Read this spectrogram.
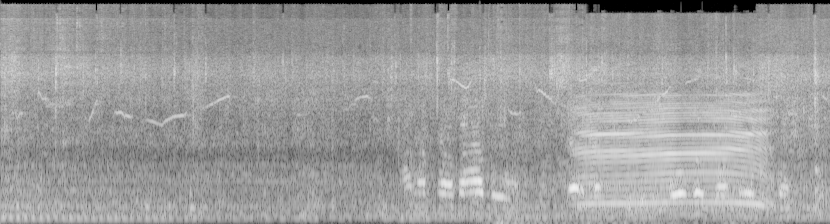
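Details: Calves among a cow herd herded out in the morning to find food: a short higher wavering bleat-like call, then a longer tonal moo of about a second and a half, over chirping birds.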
